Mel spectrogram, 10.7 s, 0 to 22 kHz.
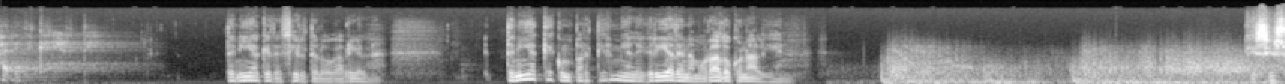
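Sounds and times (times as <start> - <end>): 
speech: 0.0 - 0.4, 1.9 - 3.5, 4.2 - 6.7, 10.5 - 10.7
sustained low rumble of artillery blasts: 6.9 - 10.7
French artillery firing on fortified hill positions: 7.2 - 10.7.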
